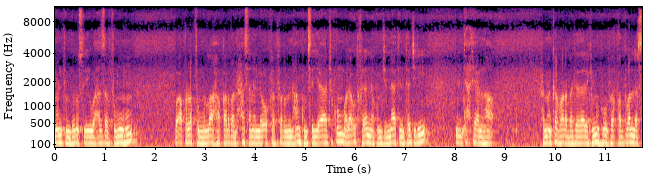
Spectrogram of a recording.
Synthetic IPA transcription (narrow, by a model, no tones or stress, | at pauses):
mant̪ʊmbɪɾʊsliwaʕazːɑɾˤt̪ʊmuːɦʊm | waʔɑ̰qlɑt̪t̪ʊmʊlˤːɑːɦqɑɾˤd̪ˤɑnħasananlawʔʊkafːɪɾˤanːaʕankʊmsajːɪʔaːt̪ʊkʊmwalaʔʊd̪xɪlanːakʊmd͡ʒanːaːt̪nt̪ad͡ʒɾiː | mɪnt̪aħt̪ɪhalnhɑːɾˤ | famankafɑɾˤɑbaʕd̪aðaːlɪkmɪnɦʊmfɑqɑd̪ðˤɑlːa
